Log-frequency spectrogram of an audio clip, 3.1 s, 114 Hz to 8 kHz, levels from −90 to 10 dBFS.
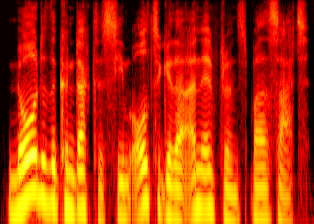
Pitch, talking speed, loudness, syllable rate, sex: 135 Hz, 190 wpm, -18 LUFS, 6.0 syllables/s, male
